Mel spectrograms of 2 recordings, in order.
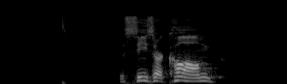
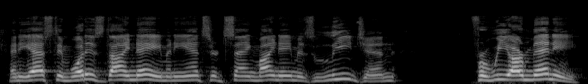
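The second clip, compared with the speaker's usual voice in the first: loud, high, rising scripture read; preacher reading the madman's cry at full force; preaching scripture; 5 semitones higher, 11 dB louder than usual. Acted. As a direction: thunder the verses out.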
